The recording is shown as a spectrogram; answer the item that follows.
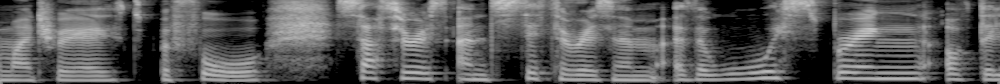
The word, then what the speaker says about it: psithurism: The second is one I think a lot of people will have heard of, and that's Citherism with a silent P. Citherism. – The P is silent, as in swimming pool. How do you spell this word? – P-S-I-T-H-U-R-I-S-M.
